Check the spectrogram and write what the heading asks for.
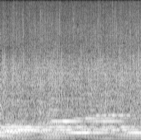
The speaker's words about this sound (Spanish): Y alguien va a celebrar porque cree que Dios habló, que se escuche ese aplauso. Que tiemble River, que sea el mayor aplauso de la historia.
